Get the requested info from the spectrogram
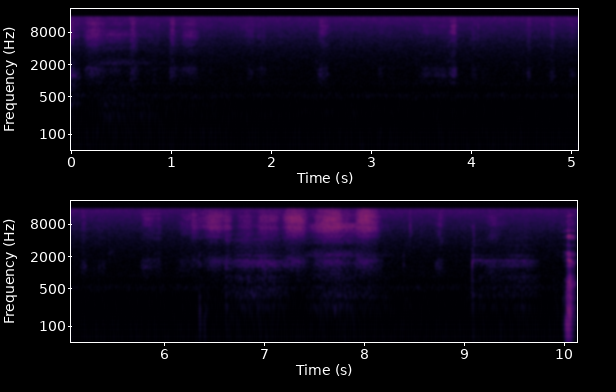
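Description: Faint scratching of a fineliner pen drawing on paper, in short strokes. Near the end comes a longer, louder run of close strokes as a shape is filled in solid black.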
